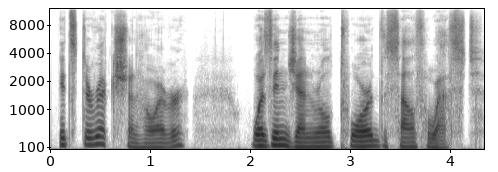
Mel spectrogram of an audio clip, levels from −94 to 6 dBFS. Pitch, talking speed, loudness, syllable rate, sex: 120 Hz, 125 wpm, -19 LUFS, 4.8 syllables/s, male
